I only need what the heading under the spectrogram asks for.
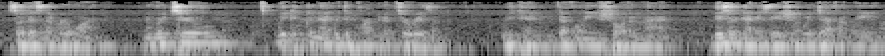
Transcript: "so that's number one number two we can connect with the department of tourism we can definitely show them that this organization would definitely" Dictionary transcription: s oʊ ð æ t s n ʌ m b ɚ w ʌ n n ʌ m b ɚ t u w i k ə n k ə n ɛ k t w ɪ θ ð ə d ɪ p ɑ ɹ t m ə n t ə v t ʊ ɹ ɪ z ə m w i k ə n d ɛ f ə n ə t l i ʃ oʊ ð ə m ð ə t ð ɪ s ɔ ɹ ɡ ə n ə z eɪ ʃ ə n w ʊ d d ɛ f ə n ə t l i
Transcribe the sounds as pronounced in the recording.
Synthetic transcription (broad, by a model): s oʊ ð æ t s n ʌ m b ɚ w ʌ n n ʌ m b ɚ t u w i k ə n k ə n ɛ k t w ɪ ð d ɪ p ɑ ɹ t m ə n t ə v t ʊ ɹ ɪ z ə m w i k ə n d ɛ f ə n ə t l i ʃ oʊ ð ə m ð ə t ð ɪ s ɔ ɹ ɡ ə n ə z eɪ ʃ ə n w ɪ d d ɛ f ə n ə t l i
